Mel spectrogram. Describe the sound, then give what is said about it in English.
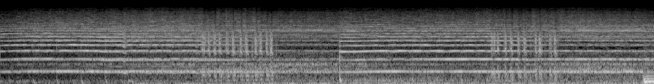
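A crested caracara, a member of the falcon family, gives two short bursts of hollow, rapid rattling when disturbed, spaced a few seconds apart, over a steady, loud droning tone that runs through the whole recording. “Those are the hollow, rattling sounds the bird makes when disturbed.”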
